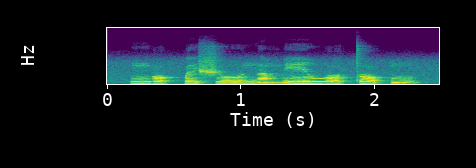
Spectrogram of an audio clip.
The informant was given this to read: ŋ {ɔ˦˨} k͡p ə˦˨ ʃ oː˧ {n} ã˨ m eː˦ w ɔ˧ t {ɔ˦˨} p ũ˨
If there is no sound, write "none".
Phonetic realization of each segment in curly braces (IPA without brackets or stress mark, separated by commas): ɔ˦˨, n, ɔ˦˨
